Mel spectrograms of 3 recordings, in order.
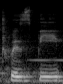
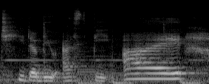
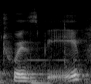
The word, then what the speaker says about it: TWSBI: quirky little story and it is pronounced twisby people ask us sometimes in store if it's like twsbi um people are confused by how to say it but it is twisty um and so twisty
